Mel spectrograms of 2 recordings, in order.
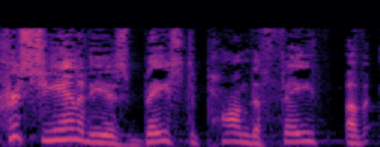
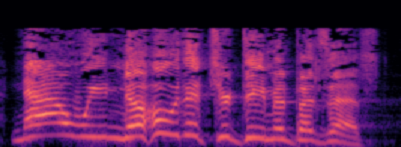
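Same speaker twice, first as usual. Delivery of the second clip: loud, high triumphant accusation; loud exclamation; 8 semitones higher, 15 dB louder than usual. Acted. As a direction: shout it like you've caught him out. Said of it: "At this they exclaimed".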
